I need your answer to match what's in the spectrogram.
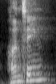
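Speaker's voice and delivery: high, rising echo of disbelief; incredulous question. Acted. Reviewer reacting to a trophy wife going hunting, incredulous question. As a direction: query it in mock disbelief.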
